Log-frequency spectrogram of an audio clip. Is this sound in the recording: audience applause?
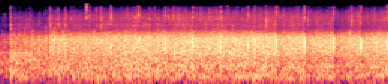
yes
